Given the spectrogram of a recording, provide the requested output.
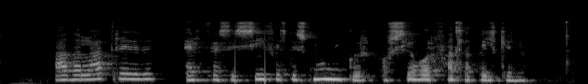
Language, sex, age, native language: Icelandic, female, 40-49, Icelandic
